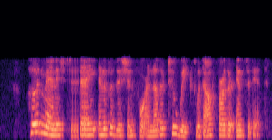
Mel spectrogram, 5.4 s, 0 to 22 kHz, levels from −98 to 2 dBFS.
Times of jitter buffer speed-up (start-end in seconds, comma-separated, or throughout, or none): none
